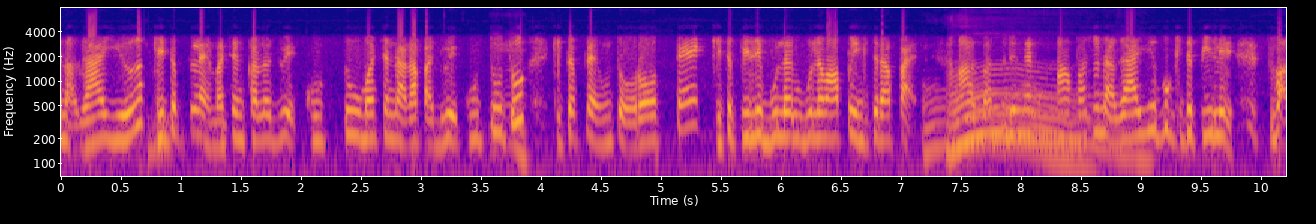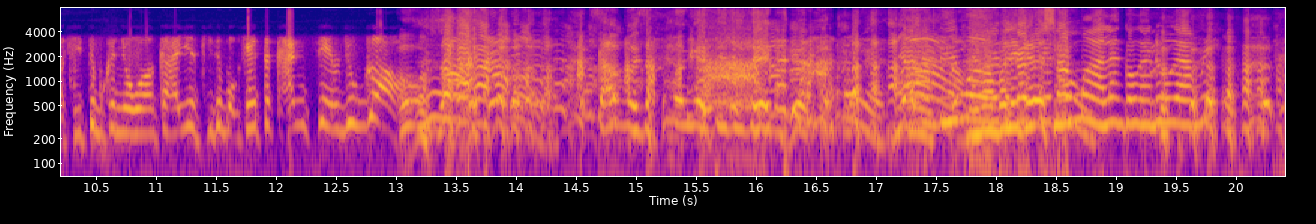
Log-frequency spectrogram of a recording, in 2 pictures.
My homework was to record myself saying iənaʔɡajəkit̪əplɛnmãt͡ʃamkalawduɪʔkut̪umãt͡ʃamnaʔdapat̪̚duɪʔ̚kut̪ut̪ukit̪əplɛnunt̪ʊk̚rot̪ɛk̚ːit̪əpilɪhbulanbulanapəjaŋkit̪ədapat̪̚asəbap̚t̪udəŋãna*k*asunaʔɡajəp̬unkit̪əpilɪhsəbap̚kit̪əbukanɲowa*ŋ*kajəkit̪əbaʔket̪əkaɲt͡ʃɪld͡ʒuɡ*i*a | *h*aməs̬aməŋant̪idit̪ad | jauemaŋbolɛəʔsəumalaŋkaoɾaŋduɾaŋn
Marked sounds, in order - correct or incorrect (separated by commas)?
incorrect, correct, incorrect, incorrect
